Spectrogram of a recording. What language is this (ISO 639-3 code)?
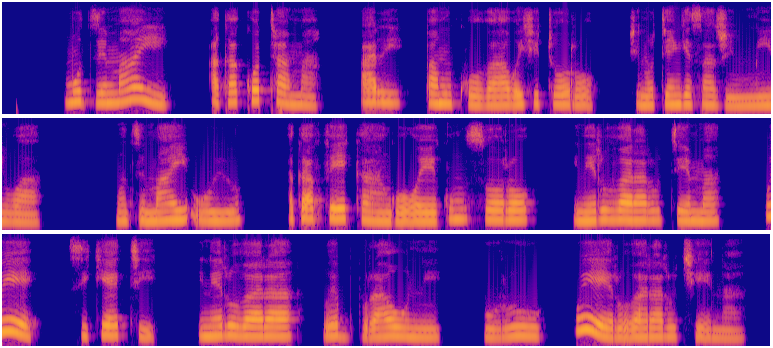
sna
